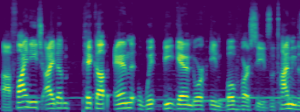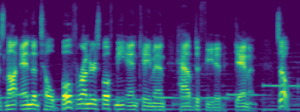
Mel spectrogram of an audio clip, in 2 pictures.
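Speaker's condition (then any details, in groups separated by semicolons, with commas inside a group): No condition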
